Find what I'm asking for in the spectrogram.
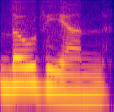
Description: Транскрипция и произношение слова "lothian" в британском и американском вариантах.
